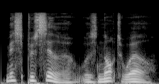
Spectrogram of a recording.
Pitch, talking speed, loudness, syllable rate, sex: 125 Hz, 190 wpm, -16 LUFS, 4.8 syllables/s, male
